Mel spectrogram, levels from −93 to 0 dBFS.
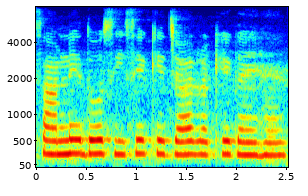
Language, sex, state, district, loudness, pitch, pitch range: Hindi, female, Uttar Pradesh, Lucknow, -13 LUFS, 250 Hz, 240-255 Hz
